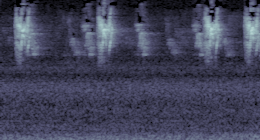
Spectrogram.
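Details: House sparrows greeting the sunrise: bright cheeps in uneven pairs and singles, some near and some distant, with a continuous low hiss underneath.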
